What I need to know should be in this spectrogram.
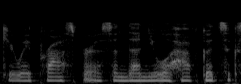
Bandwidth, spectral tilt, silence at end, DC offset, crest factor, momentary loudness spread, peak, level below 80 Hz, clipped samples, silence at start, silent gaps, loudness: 7.8 kHz; -4 dB/octave; 0 s; under 0.1%; 16 dB; 3 LU; -26 dBFS; -78 dBFS; under 0.1%; 0 s; none; -42 LUFS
